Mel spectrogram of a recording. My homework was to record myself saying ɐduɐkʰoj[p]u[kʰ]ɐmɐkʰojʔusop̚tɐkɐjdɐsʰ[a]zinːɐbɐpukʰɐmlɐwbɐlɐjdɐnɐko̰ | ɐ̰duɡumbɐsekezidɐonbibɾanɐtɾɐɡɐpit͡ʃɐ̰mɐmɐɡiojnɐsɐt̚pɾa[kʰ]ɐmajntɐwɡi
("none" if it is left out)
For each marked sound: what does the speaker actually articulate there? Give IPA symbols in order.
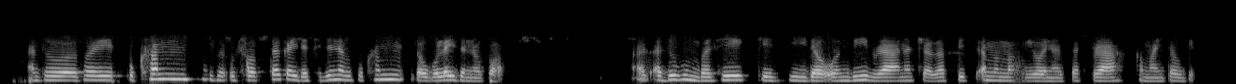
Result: p, kʰ, i, k

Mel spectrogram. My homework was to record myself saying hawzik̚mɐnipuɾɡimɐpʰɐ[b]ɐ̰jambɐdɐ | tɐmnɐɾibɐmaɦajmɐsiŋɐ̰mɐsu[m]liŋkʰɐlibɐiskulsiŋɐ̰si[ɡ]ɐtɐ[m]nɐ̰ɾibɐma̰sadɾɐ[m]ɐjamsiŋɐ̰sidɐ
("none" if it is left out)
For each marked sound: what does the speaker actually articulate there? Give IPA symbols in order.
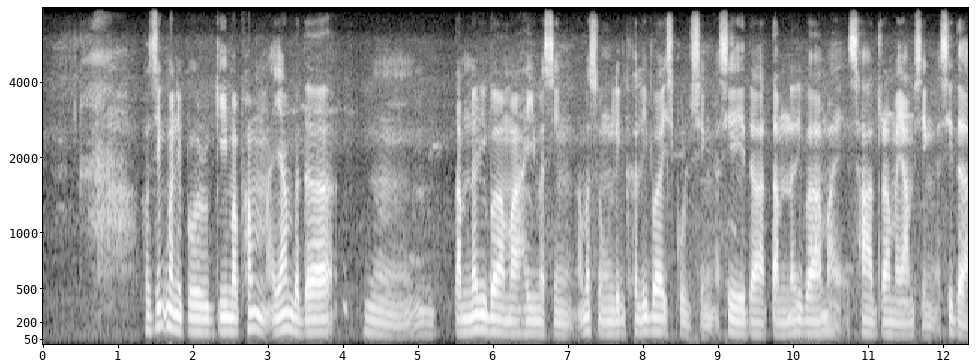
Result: m, ŋ, d, m, m

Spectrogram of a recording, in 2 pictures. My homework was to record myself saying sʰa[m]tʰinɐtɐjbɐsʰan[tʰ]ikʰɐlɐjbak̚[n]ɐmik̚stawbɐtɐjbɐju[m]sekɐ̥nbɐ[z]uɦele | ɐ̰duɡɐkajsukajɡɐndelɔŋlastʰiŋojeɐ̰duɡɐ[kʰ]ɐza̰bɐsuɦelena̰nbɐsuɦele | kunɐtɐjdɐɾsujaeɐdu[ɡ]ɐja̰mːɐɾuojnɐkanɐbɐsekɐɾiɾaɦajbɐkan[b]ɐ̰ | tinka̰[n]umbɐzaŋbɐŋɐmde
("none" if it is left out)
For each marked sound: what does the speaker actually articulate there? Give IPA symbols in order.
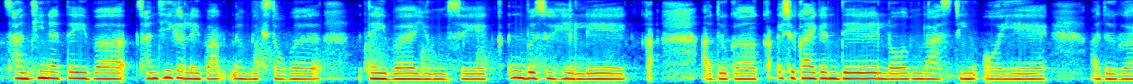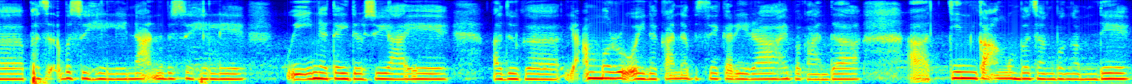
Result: n, tʰ, n, m, s, pʰ, ɡ, d, ŋ

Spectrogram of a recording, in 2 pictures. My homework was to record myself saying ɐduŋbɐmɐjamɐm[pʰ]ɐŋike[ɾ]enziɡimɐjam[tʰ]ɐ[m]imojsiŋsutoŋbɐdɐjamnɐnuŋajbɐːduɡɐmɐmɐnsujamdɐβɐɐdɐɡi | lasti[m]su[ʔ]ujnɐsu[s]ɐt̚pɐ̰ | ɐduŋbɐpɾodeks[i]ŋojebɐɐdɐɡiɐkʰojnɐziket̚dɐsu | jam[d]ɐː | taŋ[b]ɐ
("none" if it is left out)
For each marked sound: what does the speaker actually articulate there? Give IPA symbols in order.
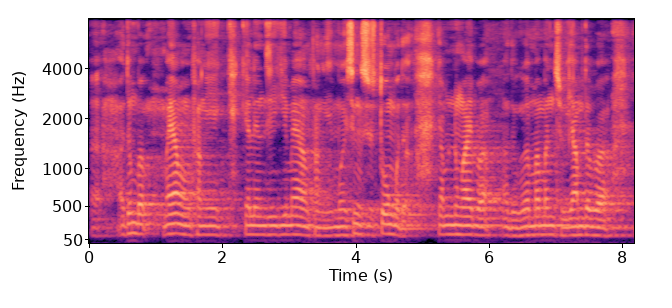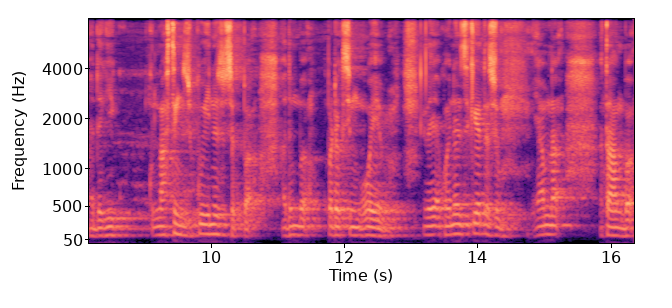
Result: pʰ, l, pʰ, ŋ, ŋ, k, s, i, n, b

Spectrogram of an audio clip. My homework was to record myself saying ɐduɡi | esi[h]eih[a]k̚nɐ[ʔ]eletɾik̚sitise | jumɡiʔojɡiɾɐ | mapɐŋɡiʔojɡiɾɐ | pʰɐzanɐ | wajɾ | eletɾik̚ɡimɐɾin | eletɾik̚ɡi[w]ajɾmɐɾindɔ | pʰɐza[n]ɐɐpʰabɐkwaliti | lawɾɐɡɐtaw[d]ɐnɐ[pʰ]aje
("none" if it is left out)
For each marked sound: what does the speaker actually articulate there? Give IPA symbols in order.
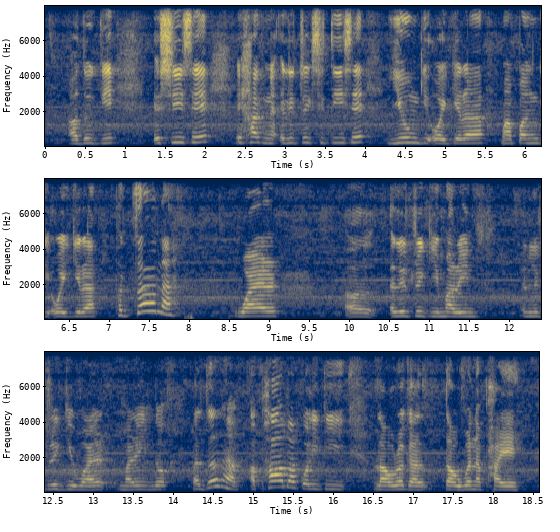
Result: s, a, ʔ, w, n, b, pʰ

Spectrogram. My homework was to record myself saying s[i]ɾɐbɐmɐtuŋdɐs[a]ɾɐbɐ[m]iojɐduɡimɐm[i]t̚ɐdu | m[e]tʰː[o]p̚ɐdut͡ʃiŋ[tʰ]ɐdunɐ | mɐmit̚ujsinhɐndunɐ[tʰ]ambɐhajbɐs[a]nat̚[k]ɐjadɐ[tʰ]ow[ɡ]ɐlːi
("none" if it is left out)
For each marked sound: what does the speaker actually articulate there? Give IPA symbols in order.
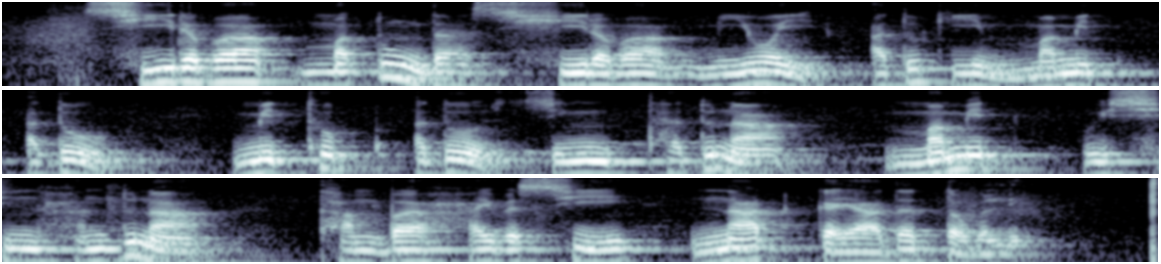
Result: i, i, m, i, i, u, tʰ, tʰ, i, k, t, ɡ

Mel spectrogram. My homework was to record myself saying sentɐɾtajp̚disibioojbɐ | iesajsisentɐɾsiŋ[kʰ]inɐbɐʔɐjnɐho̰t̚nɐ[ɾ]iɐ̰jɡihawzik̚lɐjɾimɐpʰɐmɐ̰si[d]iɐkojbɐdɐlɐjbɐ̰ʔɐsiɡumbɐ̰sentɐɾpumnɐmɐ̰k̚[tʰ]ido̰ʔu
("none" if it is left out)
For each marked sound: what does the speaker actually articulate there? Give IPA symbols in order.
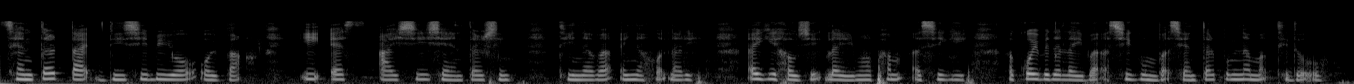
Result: tʰ, ɾ, ɡ, tʰ

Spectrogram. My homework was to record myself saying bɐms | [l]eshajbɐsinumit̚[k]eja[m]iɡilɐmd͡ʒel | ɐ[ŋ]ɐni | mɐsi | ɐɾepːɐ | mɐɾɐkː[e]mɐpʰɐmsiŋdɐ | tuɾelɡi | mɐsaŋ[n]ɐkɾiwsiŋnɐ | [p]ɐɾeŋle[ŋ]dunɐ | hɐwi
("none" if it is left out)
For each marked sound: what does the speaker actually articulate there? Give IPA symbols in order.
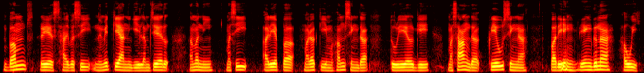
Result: ɾ, k, n, m, i, d, p, ŋ

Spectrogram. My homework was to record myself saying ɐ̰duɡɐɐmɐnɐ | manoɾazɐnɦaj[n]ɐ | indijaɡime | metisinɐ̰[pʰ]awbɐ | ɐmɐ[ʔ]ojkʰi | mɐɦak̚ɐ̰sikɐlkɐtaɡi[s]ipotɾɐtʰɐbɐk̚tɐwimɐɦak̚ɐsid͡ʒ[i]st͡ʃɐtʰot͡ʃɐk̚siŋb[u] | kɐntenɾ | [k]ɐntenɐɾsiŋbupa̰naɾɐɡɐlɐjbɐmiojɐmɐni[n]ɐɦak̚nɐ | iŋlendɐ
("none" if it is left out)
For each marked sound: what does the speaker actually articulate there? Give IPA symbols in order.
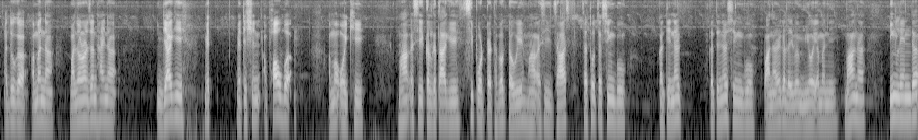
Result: n, pʰ, ʔ, s, a, u, k, m

